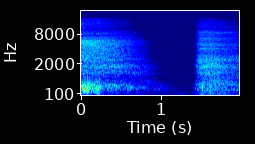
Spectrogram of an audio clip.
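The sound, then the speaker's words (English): Deep breathing during a guided breathing exercise: a long, loud breath tapers away into a short silent pause, then another full breath starts abruptly and stays strong to the end. “And exhale. And then inhale, exhale, deep cleansing breath.”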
